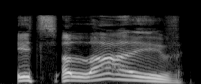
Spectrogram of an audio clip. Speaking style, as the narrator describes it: Evan screamed playfully

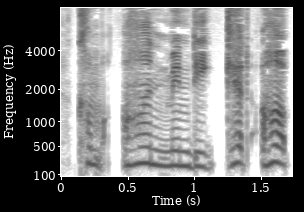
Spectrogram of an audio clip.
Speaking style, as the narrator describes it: I pleaded

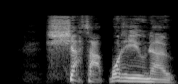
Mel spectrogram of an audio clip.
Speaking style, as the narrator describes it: Ivan snapped at Ruekin

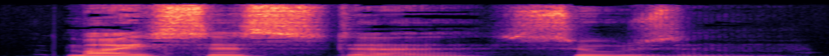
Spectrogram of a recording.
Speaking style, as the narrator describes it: answered Peter shortly and gravely

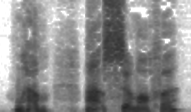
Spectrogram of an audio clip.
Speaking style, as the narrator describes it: Jane laughed

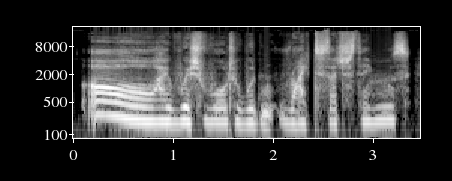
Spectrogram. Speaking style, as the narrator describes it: sighed Rilla

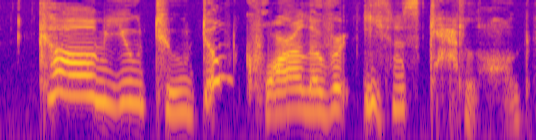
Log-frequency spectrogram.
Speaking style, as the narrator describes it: said Anne gaily

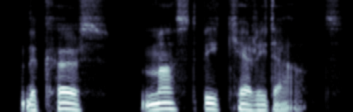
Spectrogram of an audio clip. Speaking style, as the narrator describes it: Ahmed said softly again, almost sadly

